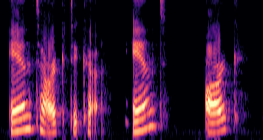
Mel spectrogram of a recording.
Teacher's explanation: the first syllable which is an the second syllable is Arc keep in mind that for this word the stress is on the second syllable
